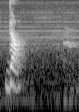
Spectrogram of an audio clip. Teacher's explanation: voiced alveolar stop sound da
